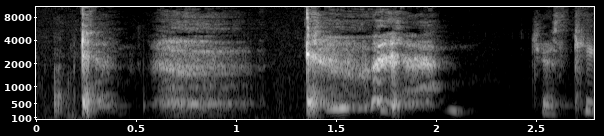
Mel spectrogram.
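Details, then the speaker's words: Person with cystic fibrosis, coughing up blood, during an illness flare with worse inflammation: two harsh, wet, productive-sounding coughing bursts with a short exhalation between them. "(sighs) (coughing) I was gonna say "Just keep breathing" and then that happened. (coughing)"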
